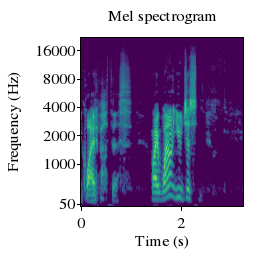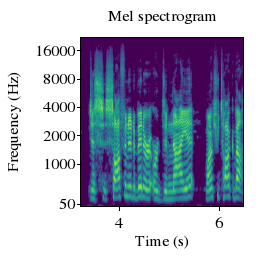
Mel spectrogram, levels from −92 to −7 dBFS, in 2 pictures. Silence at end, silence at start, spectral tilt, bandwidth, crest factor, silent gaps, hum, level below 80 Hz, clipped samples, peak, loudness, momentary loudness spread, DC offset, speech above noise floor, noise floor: 0 s; 0.05 s; 0.5 dB/octave; 17.5 kHz; 20 dB; 3.26-3.34 s; none; under -90 dBFS; under 0.1%; -4 dBFS; -23 LUFS; 21 LU; under 0.1%; 45 dB; -70 dBFS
